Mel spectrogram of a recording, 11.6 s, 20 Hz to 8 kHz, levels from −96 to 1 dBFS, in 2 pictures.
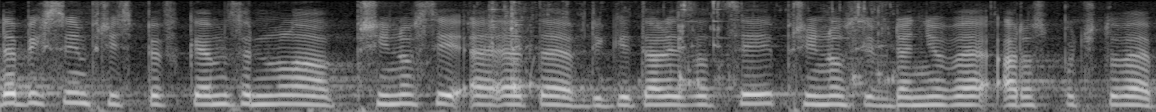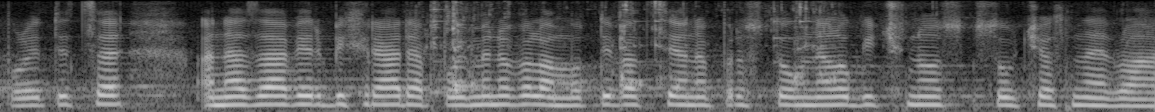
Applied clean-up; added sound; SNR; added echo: none; Liquid; 18 dB; none.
